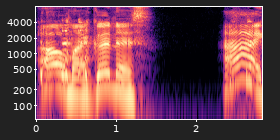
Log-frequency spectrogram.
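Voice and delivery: ordinary delivery

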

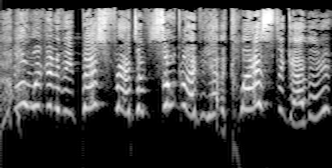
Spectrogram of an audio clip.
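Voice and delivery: put-on very high, gushing cute girl voice; Atiya impression. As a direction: squeal it like an eager new friend. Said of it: "a perfect Demi and Atiya".

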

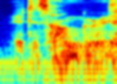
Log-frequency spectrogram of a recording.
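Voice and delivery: low, quiet menacing rumble; ominous monster voice. Pretend. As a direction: growl it like a hungry beast. Network as a hungry monster.

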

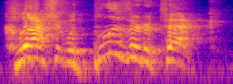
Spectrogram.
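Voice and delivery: high, loud battle command; calling out. Acted. Trainer orders Sparkle to counter, calling out. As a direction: shout the counterattack. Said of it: "Ethan calls out and says".

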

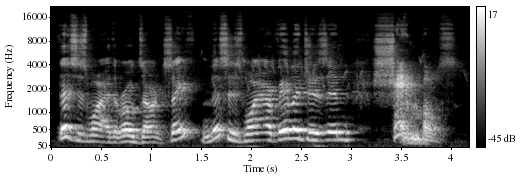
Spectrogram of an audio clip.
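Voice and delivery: put-on grumbling old villager on a rant; crotchety old man. Old farmer blaming adventurers for the bandits, crotchety rant. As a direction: pile up complaints, pitch climbing toward the end. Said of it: "this crotchety old man".

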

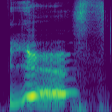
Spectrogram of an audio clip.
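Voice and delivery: very high tearful squeak; crying character. Acted. Mister Golf answers the host, already crying. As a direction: answer through hammed-up sobs. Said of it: "are you already crying".

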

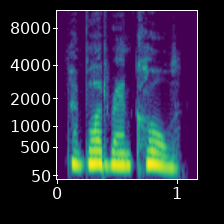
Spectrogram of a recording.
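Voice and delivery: usual speaking voice

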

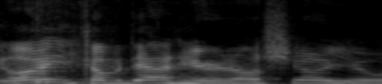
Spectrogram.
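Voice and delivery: hammed-up dare; hero taunt. Indy daring the villain to come down, mock taunt. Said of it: "he's like".

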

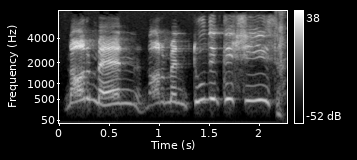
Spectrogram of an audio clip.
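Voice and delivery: very high, loud Welsh mother calling; badly faked Welsh falsetto, scolding a son; bad Welsh accent. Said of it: "I can't do a Welsh accent".

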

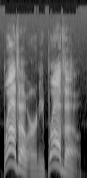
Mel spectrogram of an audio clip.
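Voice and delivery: Bravo high and loud, then slow Ernie, bravo; hammed-up praise. A narrator's reading. George cheering Ernie for the crowd, hammy praise. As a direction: applaud like a showman.

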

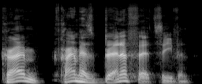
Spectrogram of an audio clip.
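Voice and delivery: usual speaking voice

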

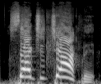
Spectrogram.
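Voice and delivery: high, loud quoted line; put-on voice. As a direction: ham up the movie line. Quoting the film line.

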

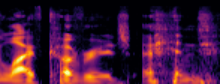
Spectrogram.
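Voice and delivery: ordinary talk

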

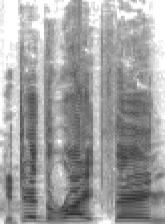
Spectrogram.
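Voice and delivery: high, loud, drawn-out film quote; Grinch. Retold or imitated. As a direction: belt out a hammed-up movie line. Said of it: "your favorite line from the Grinch".

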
